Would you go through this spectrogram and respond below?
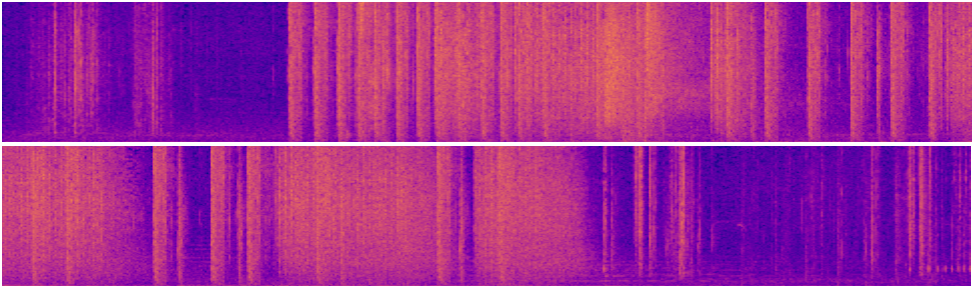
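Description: Gunfire from a weapon in Starfield, rapid bursts of loud sharp shots running almost continuously, with short pauses between volleys and no talk.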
